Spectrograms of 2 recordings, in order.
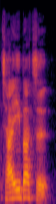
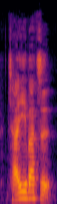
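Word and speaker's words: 財閥: 발음은 자이바즈. 자이바즈. 그렇죠. 그런 경제계. 자이까이 그런 경제계에서 뭔가 세력이 있는 그런 자본가들을 재벌이란 말을 쓰지. 자이바츠.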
